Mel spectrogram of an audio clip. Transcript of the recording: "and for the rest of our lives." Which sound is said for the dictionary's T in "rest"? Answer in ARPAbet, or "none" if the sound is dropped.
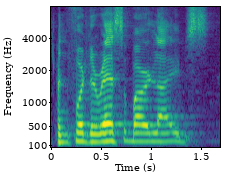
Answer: T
